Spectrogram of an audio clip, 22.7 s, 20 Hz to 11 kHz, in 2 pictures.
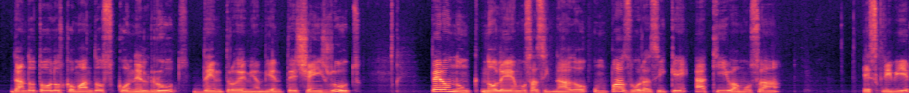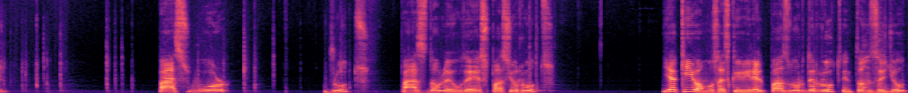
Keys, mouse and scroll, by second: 6.6 scroll down 2, 10.4 click, 11.5-15.4 typing, 17.8 Return.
